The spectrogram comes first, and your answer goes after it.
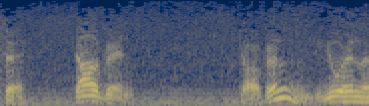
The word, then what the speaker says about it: Dahlgren: Of course, they mispronounce it down there. Dahlgren, they say, but still named after me. But at Annapolis, the midshipman's armory, they call that Dahlgren Hall. It's pronounced right, Annapolis.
